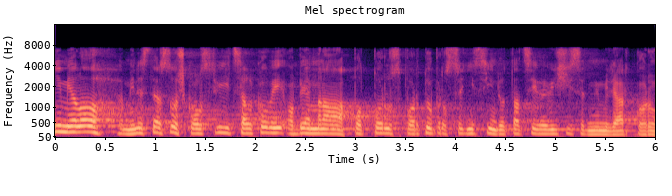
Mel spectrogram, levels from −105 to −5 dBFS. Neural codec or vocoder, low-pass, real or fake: none; 7.2 kHz; real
